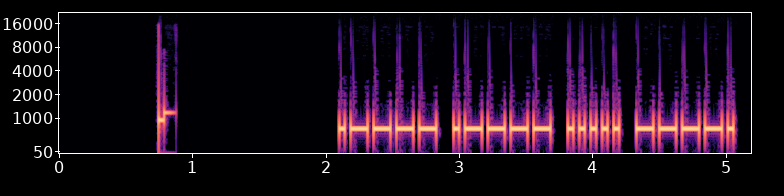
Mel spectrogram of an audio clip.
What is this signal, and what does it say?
Morse code, heard as a keyed tone, about 27 wpm, 700 Hz. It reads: 1159
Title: Worked All Europe DX Contest - QTC Exchange - 28wpm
